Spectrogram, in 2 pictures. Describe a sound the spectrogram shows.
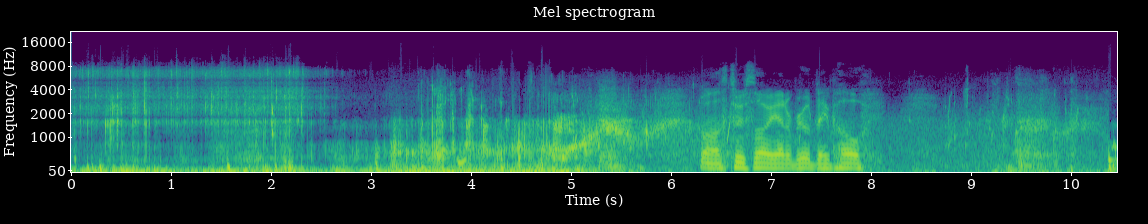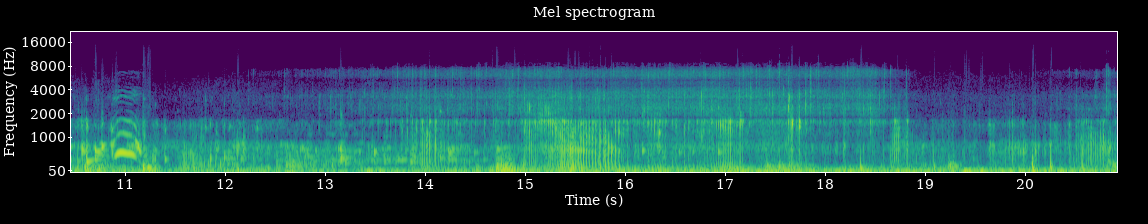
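Water gurgles and rushes close by underwater.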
